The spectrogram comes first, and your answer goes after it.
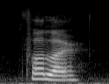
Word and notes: fuller: American English

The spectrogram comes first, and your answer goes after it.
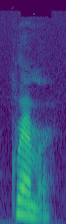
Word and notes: grammar: American English

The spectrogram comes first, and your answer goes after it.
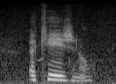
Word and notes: occasional: American English

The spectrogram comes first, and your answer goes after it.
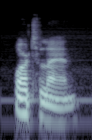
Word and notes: ortolan: American English

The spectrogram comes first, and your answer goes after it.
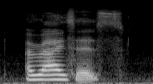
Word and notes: arises: American English

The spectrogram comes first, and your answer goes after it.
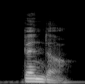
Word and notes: bender: Australian English

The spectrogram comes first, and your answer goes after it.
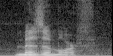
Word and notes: mesomorph: American English

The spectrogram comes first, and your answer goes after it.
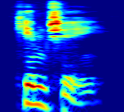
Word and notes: kimchi: Australian English

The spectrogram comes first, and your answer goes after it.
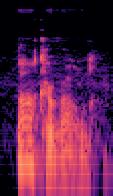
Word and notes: barcarole: British English

